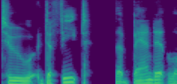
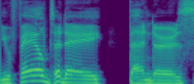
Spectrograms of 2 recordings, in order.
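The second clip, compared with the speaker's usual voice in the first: very slow, taunting, mocking bandit-leader villain voice. Narrating a game scene, speaking as the bandit leader to the Benders: mocking bandit leader voice. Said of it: "You just hear the mocking voice of the bandit leader".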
